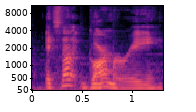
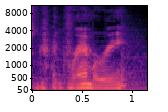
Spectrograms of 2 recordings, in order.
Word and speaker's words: Gramarye: That being said, it's not Garmarye. I'm pretty sure it's Gramarye. Yeah, G-R-A-M.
